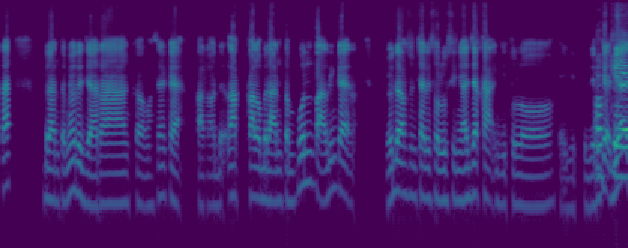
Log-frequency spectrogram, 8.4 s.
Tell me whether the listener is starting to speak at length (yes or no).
yes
